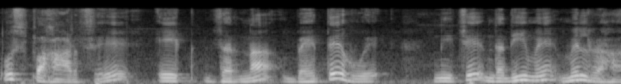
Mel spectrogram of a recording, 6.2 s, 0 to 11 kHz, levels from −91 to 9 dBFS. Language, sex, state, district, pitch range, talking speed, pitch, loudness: Hindi, male, Madhya Pradesh, Dhar, 105-150 Hz, 115 wpm, 120 Hz, -17 LUFS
